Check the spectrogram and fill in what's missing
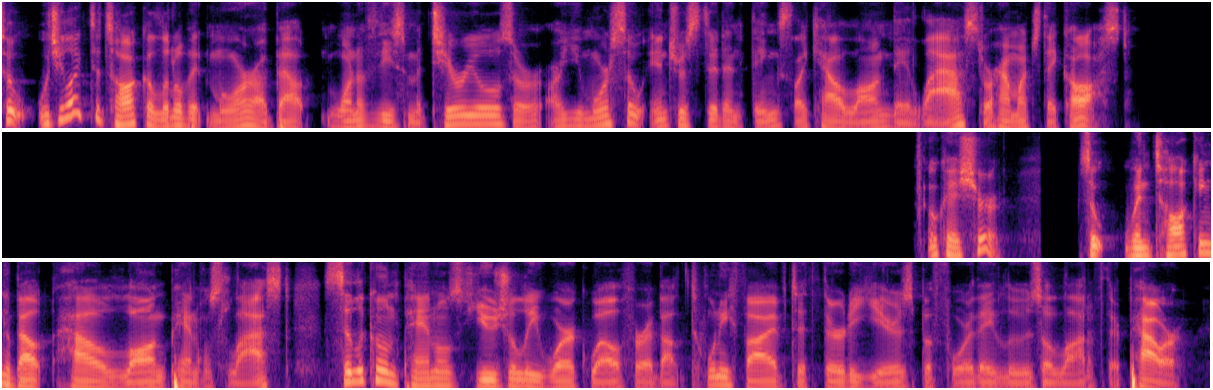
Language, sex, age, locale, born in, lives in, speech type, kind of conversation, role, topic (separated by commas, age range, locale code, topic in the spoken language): English, male, 18-19, en-US, United States, United States, read, expert-assistant, expert, How do solar panels work and what happens to them over their lifespan?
